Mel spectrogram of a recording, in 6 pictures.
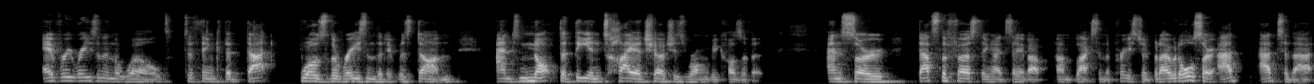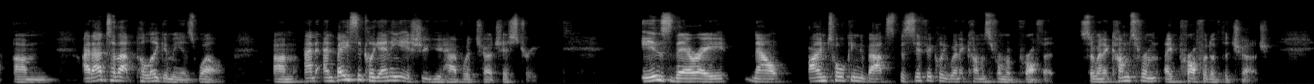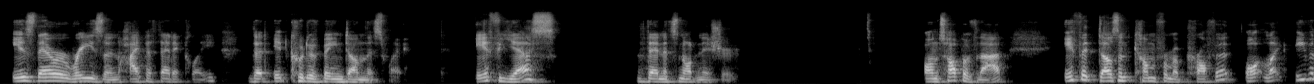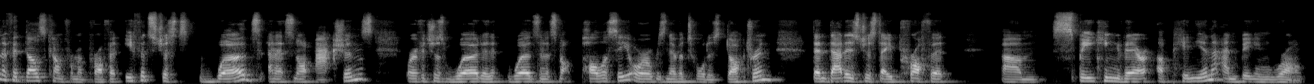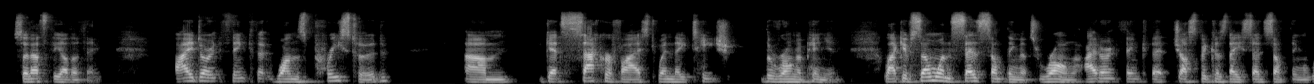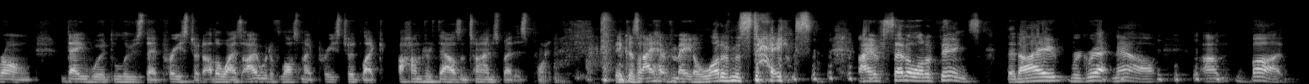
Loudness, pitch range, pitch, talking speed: -22 LUFS, 120-160 Hz, 135 Hz, 190 wpm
